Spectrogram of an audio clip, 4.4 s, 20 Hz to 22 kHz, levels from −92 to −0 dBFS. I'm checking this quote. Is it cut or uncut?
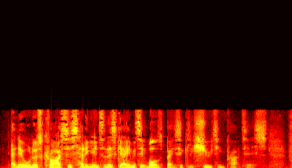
cut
